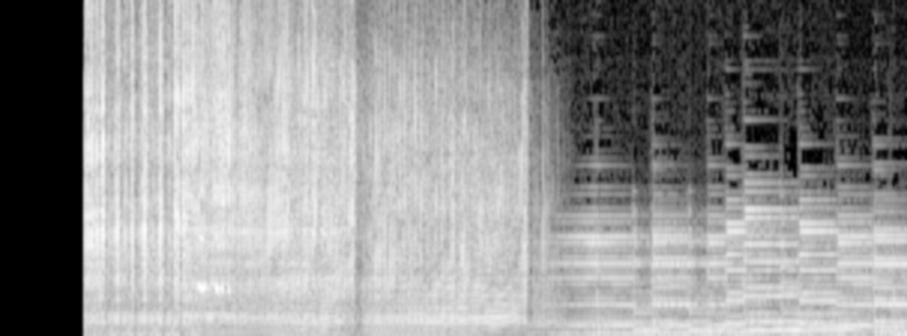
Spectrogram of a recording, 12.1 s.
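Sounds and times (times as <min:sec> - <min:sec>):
car engine revving: 0:01.1 - 0:07.5
electric guitar music: 0:04.4 - 0:12.0.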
